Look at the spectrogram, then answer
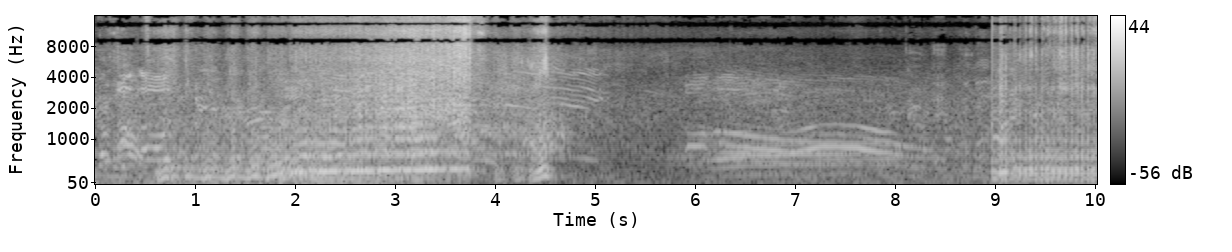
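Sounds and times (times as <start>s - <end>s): car engine under throttle: 0.6s - 4.6s.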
